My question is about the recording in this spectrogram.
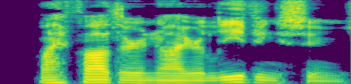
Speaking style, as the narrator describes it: she said quietly

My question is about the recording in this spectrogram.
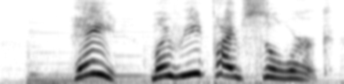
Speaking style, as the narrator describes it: Grover cried

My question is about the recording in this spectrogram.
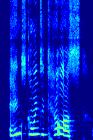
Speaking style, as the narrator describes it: Azula cried out, panicked

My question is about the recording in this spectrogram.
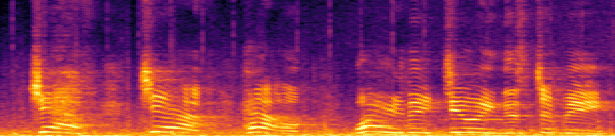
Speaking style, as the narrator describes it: Colette screaming

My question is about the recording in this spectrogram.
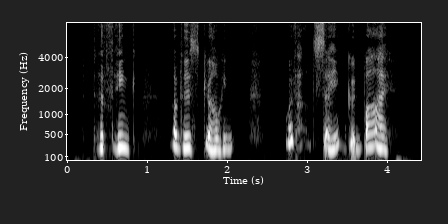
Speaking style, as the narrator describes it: sobbing

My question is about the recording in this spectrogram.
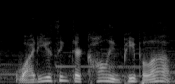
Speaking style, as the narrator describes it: Rob whispered to me, probably questioning

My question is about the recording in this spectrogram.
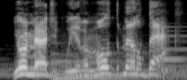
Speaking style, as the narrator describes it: Leslie snarled

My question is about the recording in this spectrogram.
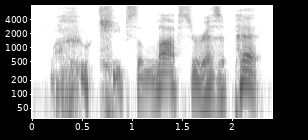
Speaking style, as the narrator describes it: Jordan laughed

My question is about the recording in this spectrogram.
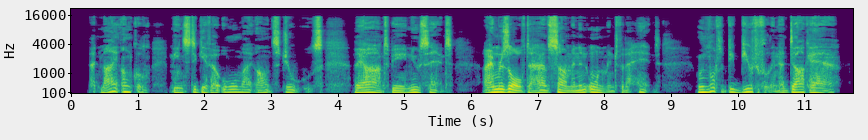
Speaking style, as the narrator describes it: whispering seriously

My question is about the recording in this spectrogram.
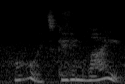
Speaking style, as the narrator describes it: whispered his wife

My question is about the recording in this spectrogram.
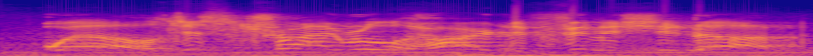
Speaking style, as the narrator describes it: Burns yelled back

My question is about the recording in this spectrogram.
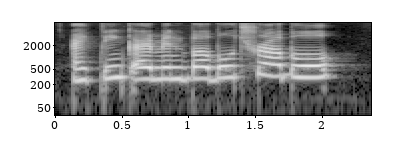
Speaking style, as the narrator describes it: Rubble whimpered

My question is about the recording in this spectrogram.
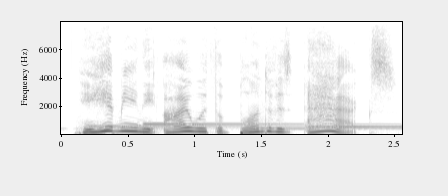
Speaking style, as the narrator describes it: cried

